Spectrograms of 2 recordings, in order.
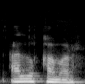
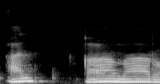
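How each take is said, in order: First: Said in the usual way. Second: القمر very slowly, pausing after a clearly sounded "al"; syllable-by-syllable pronunciation. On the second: Shown as a demonstration. Teacher showing that the lam is pronounced, slow syllable-by-syllable القمر. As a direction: stretch القمر out as "al... qa-ma-ru", lam fully voiced. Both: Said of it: "جو تلفظ ہے وہ ہوتا ہے".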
